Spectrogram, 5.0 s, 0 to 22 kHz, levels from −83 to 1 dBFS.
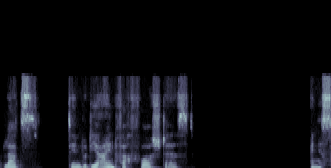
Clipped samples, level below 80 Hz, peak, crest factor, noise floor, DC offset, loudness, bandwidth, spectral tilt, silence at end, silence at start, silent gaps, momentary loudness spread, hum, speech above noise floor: under 0.1%; -78 dBFS; -10 dBFS; 20 dB; -88 dBFS; under 0.1%; -29 LUFS; 12.5 kHz; -3 dB/octave; 0 s; 0.05 s; none; 11 LU; none; 59 dB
